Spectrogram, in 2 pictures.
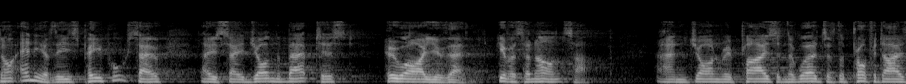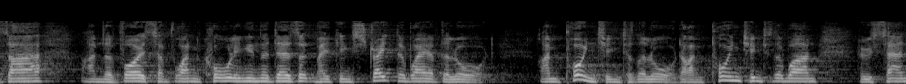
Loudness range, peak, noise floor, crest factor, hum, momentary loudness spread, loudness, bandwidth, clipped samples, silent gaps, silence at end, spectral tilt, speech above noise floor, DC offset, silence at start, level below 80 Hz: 3 LU; -8 dBFS; -58 dBFS; 18 dB; none; 10 LU; -26 LUFS; 8 kHz; under 0.1%; none; 0 s; -5 dB/octave; 32 dB; under 0.1%; 0 s; -60 dBFS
